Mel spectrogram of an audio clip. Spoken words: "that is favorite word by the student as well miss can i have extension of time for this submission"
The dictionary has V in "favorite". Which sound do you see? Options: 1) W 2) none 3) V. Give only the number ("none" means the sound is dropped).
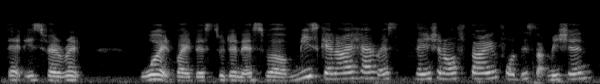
2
